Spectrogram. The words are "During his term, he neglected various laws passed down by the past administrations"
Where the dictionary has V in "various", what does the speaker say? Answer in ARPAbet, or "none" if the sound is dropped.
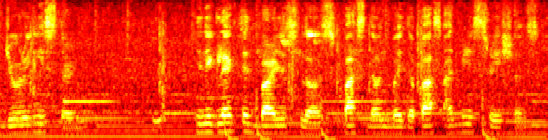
B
